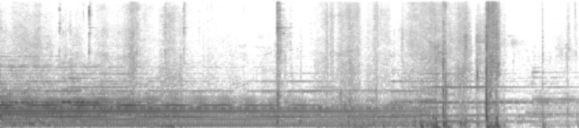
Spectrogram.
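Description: A bowed string instrument plays a droning melody.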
